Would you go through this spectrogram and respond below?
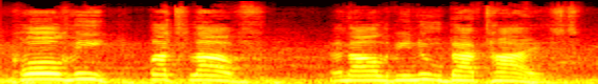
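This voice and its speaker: Man acting slow-spoken dreamy husband, noisy recording. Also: high-pitched, animated. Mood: romantic, earnest. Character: sleepy dreaming husband who fancies himself a romantic Romeo. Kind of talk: theatrical one-act stage comedy acting. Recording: noisy live stage recording.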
